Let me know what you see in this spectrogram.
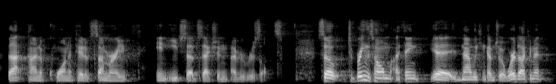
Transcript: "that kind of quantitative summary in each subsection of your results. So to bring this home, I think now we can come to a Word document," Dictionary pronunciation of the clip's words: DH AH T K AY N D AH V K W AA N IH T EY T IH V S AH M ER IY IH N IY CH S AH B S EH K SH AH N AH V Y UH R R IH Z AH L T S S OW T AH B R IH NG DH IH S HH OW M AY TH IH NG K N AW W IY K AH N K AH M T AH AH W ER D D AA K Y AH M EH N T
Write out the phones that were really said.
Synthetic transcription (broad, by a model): DH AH T K AY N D AH V K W AA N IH T EY T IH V S AH M ER IY IH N IY CH S AH B S EH K SH AH N AH V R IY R R IH Z AH L T S S OW T AH B R IH NG DH IH S HH OW M AY TH IH NG K N AW W IY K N K AH M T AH AH W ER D D AA K Y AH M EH N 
